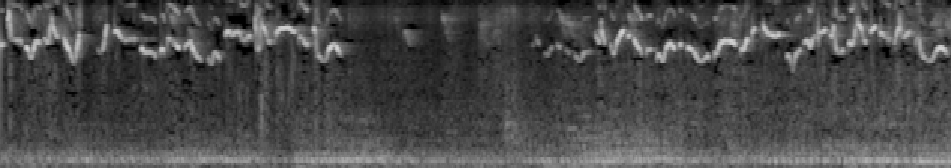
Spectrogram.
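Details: Lively, high-pitched warbling of a leaf warbler (cikrak daun or blereng): repeated undulating thin phrases in two runs broken by a brief pause, low hum behind.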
